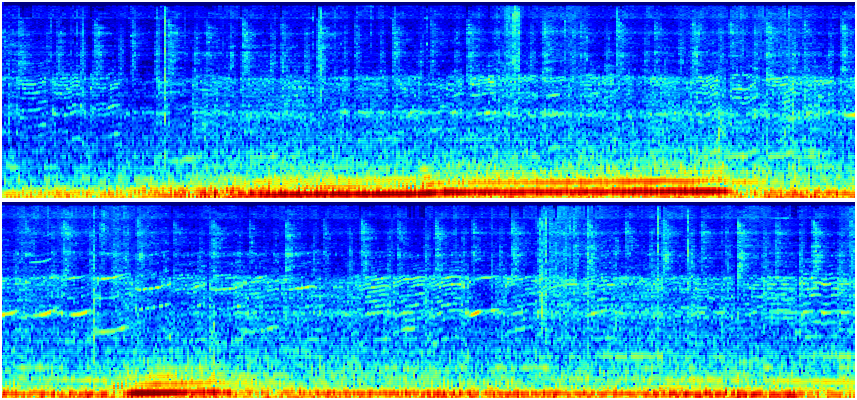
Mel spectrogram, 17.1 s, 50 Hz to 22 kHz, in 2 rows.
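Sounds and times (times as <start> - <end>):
car engine accelerating: 0.0 - 17.0.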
